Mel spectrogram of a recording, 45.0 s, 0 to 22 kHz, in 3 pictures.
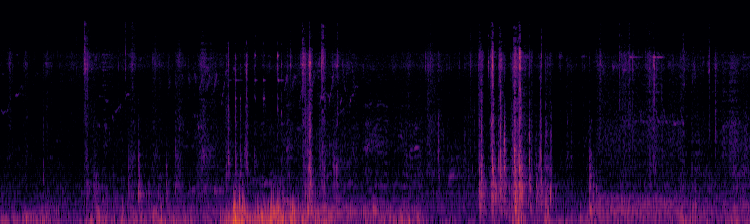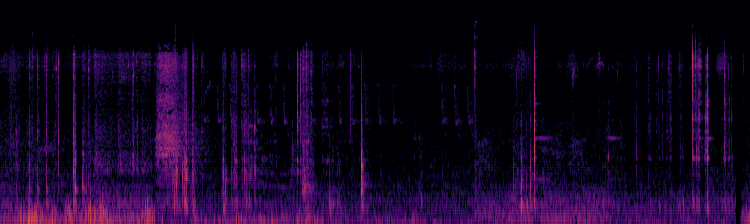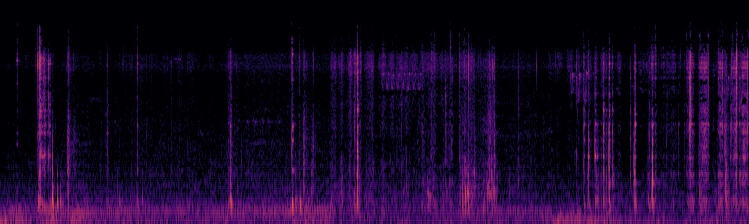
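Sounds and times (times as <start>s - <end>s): metal engine parts clinking: 1.7s - 7.1s, 9.5s - 18.8s, 25.2s - 40.4s, 41.0s - 44.9s.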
